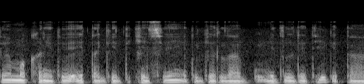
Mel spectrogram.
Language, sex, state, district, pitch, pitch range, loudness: Nagamese, male, Nagaland, Kohima, 80 Hz, 75-95 Hz, -18 LUFS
